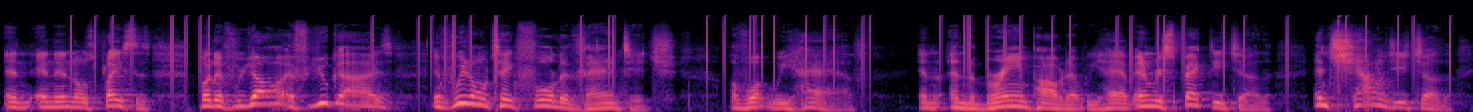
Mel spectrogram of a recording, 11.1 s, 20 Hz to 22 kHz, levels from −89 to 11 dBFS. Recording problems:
crackle, like an old record; noticeable; 10 dB below the speech

